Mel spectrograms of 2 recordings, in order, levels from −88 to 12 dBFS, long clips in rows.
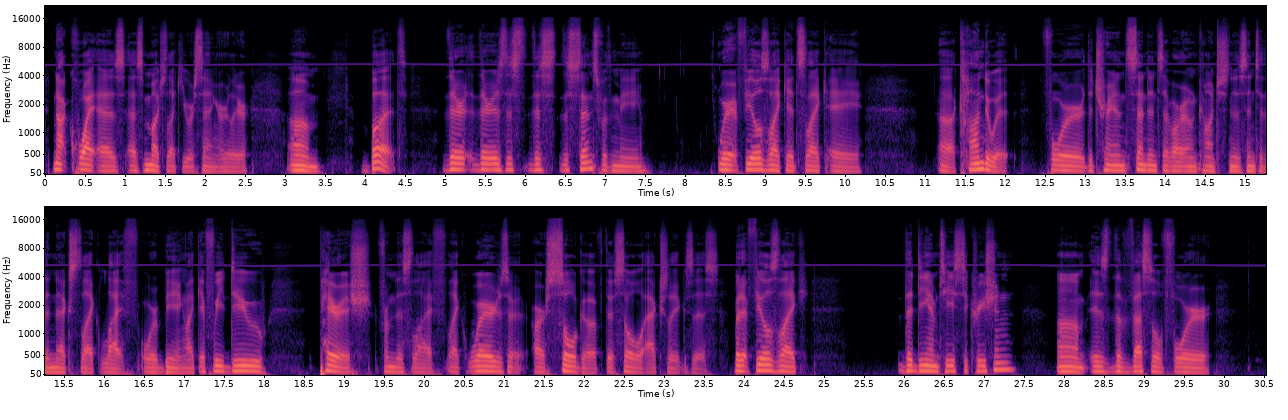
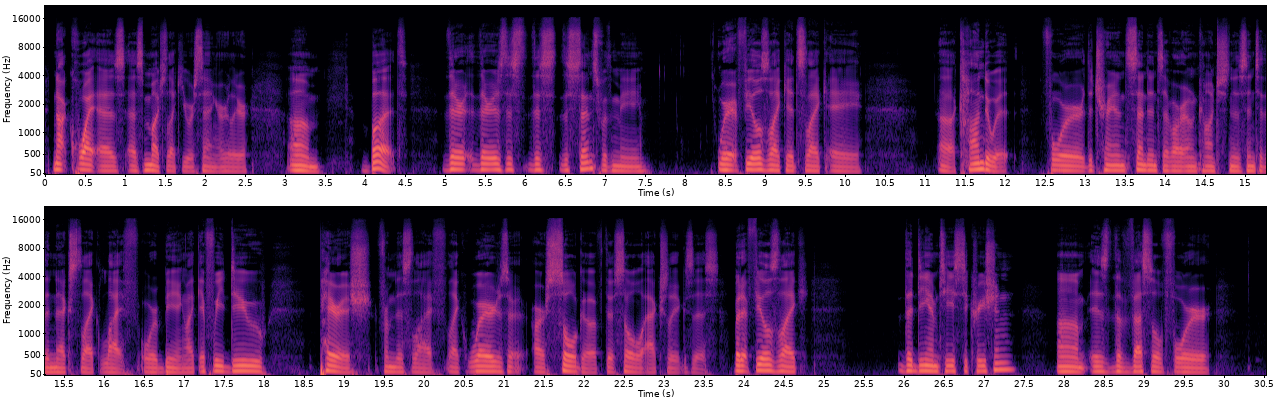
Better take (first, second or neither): second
